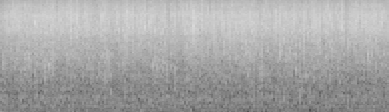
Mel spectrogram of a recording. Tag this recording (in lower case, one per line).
water
stream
